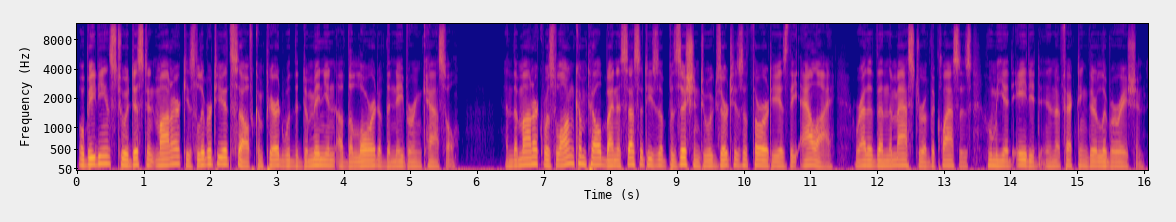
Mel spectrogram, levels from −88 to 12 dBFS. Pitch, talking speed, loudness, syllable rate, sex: 125 Hz, 190 wpm, -17 LUFS, 6.0 syllables/s, male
